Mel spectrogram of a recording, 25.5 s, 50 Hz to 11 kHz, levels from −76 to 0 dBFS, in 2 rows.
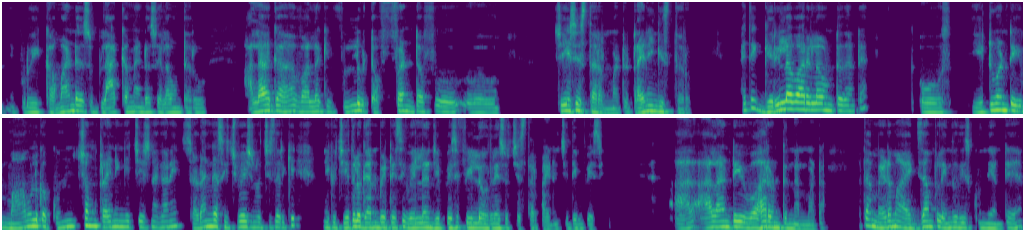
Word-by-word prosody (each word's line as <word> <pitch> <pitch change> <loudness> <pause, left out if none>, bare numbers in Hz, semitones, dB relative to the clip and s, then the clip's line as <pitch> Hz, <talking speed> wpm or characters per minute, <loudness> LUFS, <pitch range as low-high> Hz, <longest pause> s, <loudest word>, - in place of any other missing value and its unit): ఇప్పుడు 130 0 -10
ఈ - - +1 0.2
commanders 145 +6 0
black 130 +2 -2
commanders 135 -1 -2
ఎలా 125 +1 -4
ఉంటారు? 125 -1 -6 0.6
అలాగా 160 +2 +3 0.2
వాళ్ళకి 145 +1 -1
ఫుల్ 155 +6 -3 0.2
టఫ్ - - -5 0.2
అండ్ 155 -3 -1
టఫ్ 140 -1 -4 0.5
ఆహ్ 125 -1 -5 0.8
చేసిస్తారన్నమాట, 135 -10 +1 0.2
ట్రైనింగ్ 150 +5 +3
ఇస్తారు. 115 -8 -8 0.7
అయితే 185 +6 -2 0.2
గెరిల్లా 190 +9 +7
వార్ 205 -1 +7
ఎలా 190 0 +4
ఉంటదంటే 170 +4 -3 0.8
ఓస్ 130 0 -2 0.4
ఎటువంటి 180 +4 +4 0.2
మామూలుగా 175 +6 +3
కొంచెం 180 +6 +2
ట్రైనింగ్ 165 +1 +1
ఇచ్చేసినా 160 0 -2
కానీ 170 +3 -1 0.2
సడెన్‌గా 165 +7 +2
సిట్యుయేషనొచ్చేసరికి 150 +1 -1 0.4
నీకు 145 0 -2
చేతిలో 170 +4 +4
గన్ 145 0 +2
పెట్టేసి 145 +1 0
వెళ్ళని 140 0 +2
చెప్పేసి 135 +2 0
ఫీల్డ్‌లో 140 -1 +2
వదిలేసొచ్చేస్తారు 125 -3 -2
పైనుంచి 115 +2 -6
దింపేసి. 120 0 -5 1.0
ఆ! - - -3 0.3
అలాంటి 165 +1 +3 0.2
వార్ 155 +3 +4
ఉంటుందనమాట. 115 -6 -2 0.5
అయితే 200 - -1
మేడం 170 +5 +3
ఆ - - 0
ఎక్సాంపుల్ 165 +6 0
ఎందుకు 145 +2 0
తీసుకుంది 135 -1 -3
అంటే, 130 +4 -6
145 Hz, 120 wpm, -23 LUFS, 130-165 Hz, 1.0 s, గెరిల్లా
